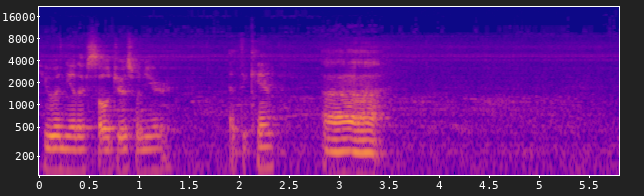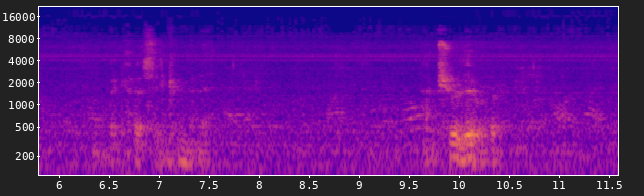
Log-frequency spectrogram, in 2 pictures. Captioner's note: mumbles to self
